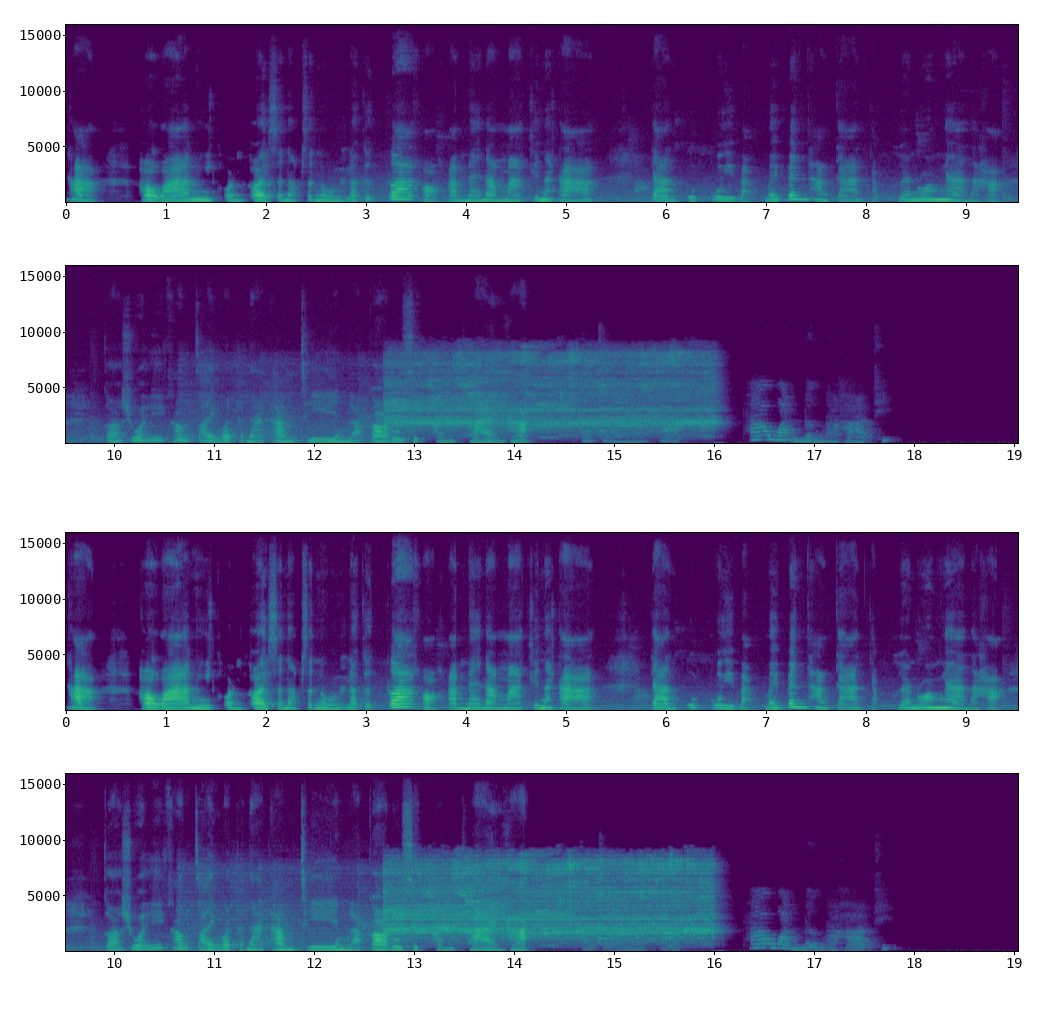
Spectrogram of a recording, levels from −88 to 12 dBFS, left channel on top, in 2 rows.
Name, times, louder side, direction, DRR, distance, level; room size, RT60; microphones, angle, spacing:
voice 1, 0.0-8.0 8.3-14.2, right 3 dB, 25° right, 13 dB, 0.5 m, -27 dB
voice 2, 1.0-1.5 5.6-5.9 14.6-15.7 16.3-17.7, left 1 dB, 30° left, -3 dB, 4.1 m, -44 dB
sound 1, 2.4-13.0, equal, 5° left, 1.8 m, -49 dB
sound 2, 10.6-16.0, right 5 dB, 45° right, 1.4 m, -33 dB
12.0 x 4.9 x 3.7 m, 0.37 s
head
